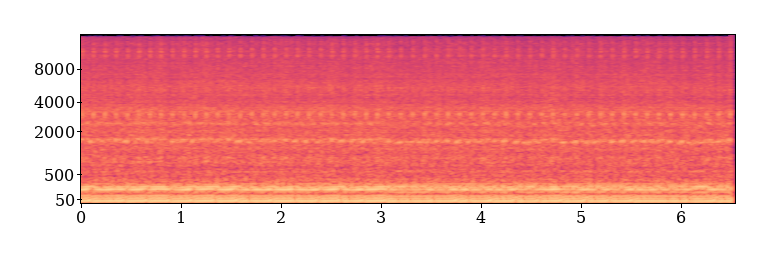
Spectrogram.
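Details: Engine at a steady idle with a fast, even light tick riding over the engine note. It sounds like a top-end tick, but the source is not pinned down.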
